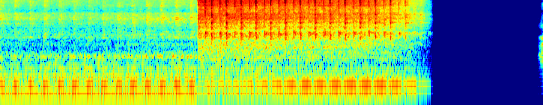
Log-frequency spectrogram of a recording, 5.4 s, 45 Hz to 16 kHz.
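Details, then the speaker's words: 1968 Cougar V8 before swap to 347 roller: rough lumpy idle with steady rhythmic clicking, heavy crankcase blow-by smoking from the valve cover like a steam train; engine judged in poor health. "So it's basically like a fucking choo-choo train out of the valve cover. I mean, it just looks like a steam train. Oh yeah, listen to it. Hear it clicking now?"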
